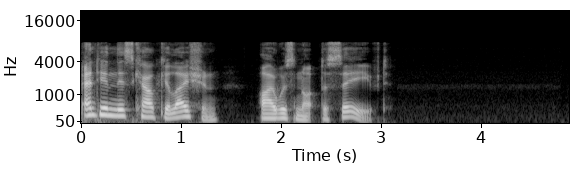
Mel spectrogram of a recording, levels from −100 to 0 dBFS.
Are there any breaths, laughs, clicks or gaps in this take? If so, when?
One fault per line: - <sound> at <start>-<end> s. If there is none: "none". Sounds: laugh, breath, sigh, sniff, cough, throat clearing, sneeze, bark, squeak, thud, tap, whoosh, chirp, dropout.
none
